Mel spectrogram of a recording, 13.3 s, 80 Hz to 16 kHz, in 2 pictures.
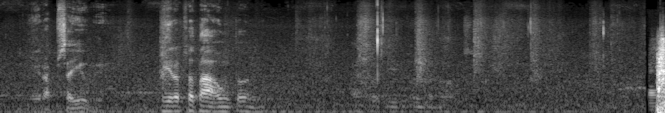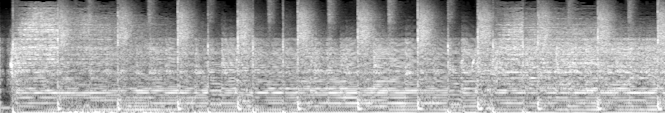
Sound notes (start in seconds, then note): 3.5 whispers in Greek; 6.7 outro music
